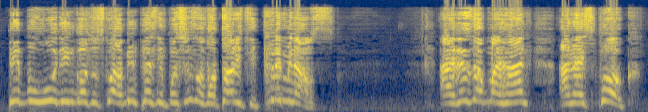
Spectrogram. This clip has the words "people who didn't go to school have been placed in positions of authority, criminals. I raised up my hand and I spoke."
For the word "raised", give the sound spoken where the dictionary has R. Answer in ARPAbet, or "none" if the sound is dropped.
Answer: R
